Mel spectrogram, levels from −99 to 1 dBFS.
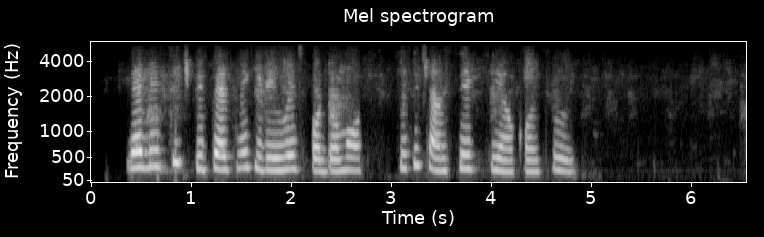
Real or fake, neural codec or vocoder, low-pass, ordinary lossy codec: real; none; 5.4 kHz; none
